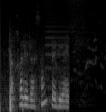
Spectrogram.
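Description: A woman's voice speaking for about a second, with a short knock at its start. Then the sound cuts off abruptly to near silence with faint high chirps.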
